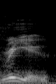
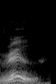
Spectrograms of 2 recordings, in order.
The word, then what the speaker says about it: Ryu: Because a lot of times people say Ryu, right? Yeah. It's actually it's Ryu. Yeah. Oh wait, actually, more like it's actually more like Ru. Okay, wait a minute. Maybe I've said it wrong as well. Then you say it's pronounced Ru.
